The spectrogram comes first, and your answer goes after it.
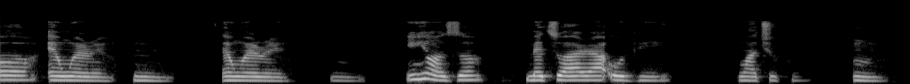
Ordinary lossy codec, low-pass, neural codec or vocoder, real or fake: none; none; none; real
